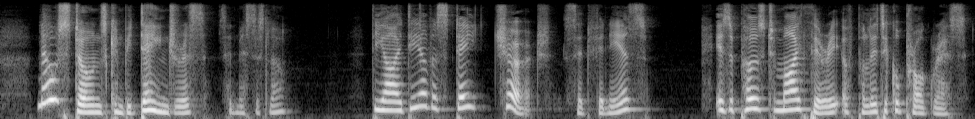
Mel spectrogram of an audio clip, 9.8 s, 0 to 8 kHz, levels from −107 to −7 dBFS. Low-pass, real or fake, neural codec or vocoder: 7.2 kHz; real; none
